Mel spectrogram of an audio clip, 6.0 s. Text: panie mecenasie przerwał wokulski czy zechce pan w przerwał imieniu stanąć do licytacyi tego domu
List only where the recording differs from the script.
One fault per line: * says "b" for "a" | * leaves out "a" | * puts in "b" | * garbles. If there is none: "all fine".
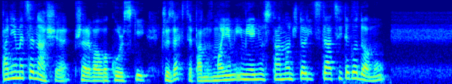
* says "mojem" for "przerwał"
